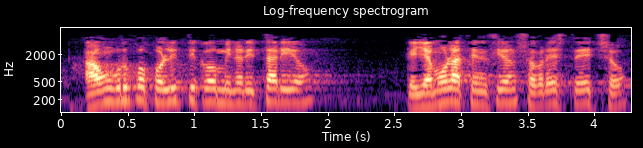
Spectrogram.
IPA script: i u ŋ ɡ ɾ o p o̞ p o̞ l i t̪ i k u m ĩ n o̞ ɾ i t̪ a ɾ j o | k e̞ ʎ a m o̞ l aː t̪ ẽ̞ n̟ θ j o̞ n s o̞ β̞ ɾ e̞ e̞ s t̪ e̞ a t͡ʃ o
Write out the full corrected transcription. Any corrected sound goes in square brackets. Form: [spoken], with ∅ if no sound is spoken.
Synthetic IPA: [a] u ŋ ɡ ɾ [u] p o̞ p o̞ l i t̪ i k [o] m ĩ n o̞ ɾ i t̪ a ɾ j o | k e̞ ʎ a m o̞ l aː t̪ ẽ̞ n̟ θ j o̞ n s o̞ β̞ ɾ e̞ e̞ s t̪ e̞ [e] t͡ʃ o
